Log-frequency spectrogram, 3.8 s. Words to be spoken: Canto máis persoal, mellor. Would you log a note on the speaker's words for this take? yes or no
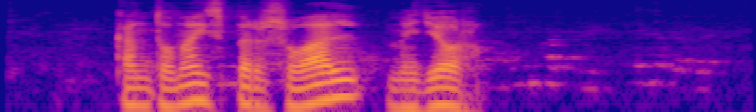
no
